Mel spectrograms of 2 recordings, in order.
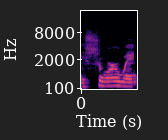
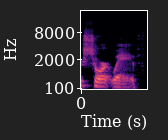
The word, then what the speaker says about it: Shortwave: Shorewave or shortwave? But I've been saying the name wrong so much. It's Shortwave.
